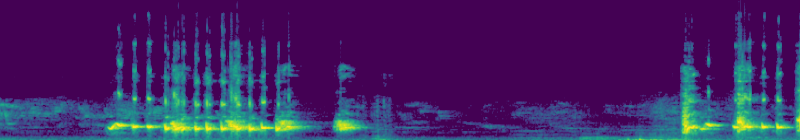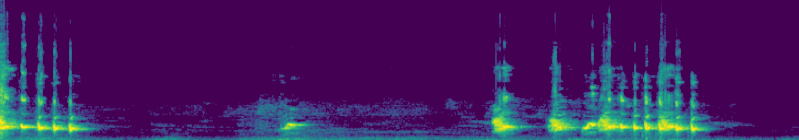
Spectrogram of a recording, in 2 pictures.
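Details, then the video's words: Female Yellow-vented Bulbul in breeding condition calling a male: bursts of fast, harsh, pulsed chattering around a bright mid pitch, three main bouts with short single notes between and silent gaps. "Trucuk Betina Memangil jantan, full Birahi"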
